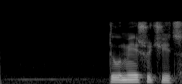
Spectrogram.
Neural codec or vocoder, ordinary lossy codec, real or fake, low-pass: none; none; real; none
